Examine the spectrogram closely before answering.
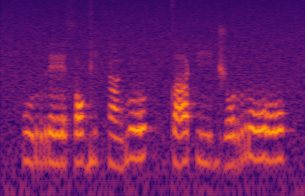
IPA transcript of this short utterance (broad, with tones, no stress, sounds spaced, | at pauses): p u˨ r eː˨ s ɔ˨ ɡ i˨ k ã˨ ɡ ʊ˦ | t a˨˦ k iː˨ d͡ʒ o˨ r oː˦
